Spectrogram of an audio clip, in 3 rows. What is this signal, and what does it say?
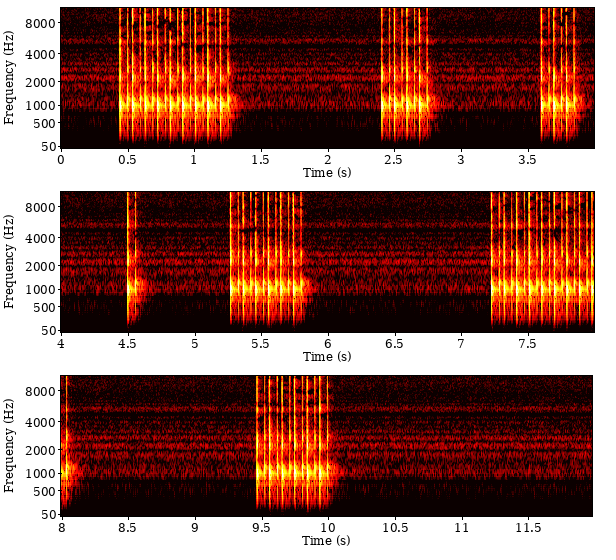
Pulse dialling, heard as clicks on a phone line, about 11 pulses a second. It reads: 9 4 3 1 6 9 6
